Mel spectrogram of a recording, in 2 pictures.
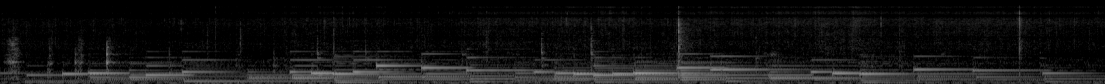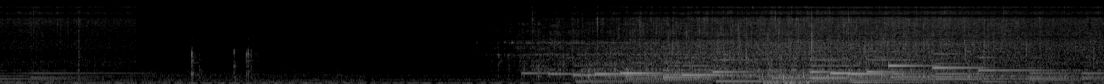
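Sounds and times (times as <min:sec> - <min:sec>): vegetables sizzling in butter: 0:00.0 - 0:12.5, 0:14.8 - 0:22.0
gentle single-note melody: 0:00.7 - 0:11.4.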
